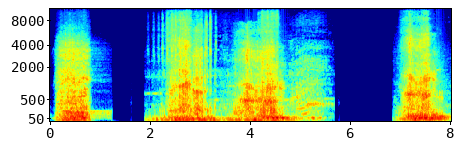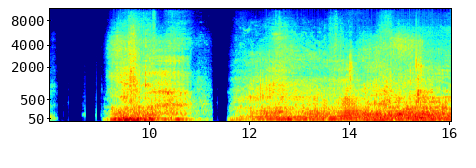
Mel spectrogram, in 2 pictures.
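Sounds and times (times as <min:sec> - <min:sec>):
dinosaur roars: 0:02.4 - 0:05.7, 0:06.9 - 0:08.1, 0:09.2 - 0:16.0.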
